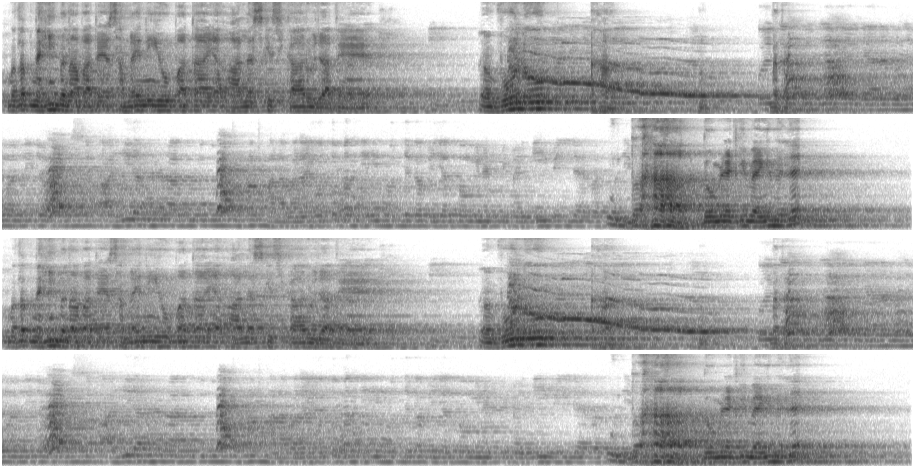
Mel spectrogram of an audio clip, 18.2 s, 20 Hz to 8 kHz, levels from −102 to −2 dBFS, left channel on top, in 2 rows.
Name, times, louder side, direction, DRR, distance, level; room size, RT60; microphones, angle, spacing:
voice 1, 0.1-3.7 4.8-5.5 5.9-6.2 7.0-7.1 7.7-7.9 15.2-17.1, left 2 dB, 55° left, 7 dB, 0.6 m, -26 dB
voice 2, 3.0-3.8 4.2-4.8 5.1-6.3 6.8-15.7, equal, 80° left, -1 dB, 2.1 m, -44 dB
Bark, 5.1-7.2 7.8-8.6 8.9-9.1 9.5-9.8 11.3-11.5 12.1-12.2 12.5-12.9, equal, ahead, 0.4 m, -31 dB
18.0 x 6.9 x 4.7 m, 3.0 s
head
